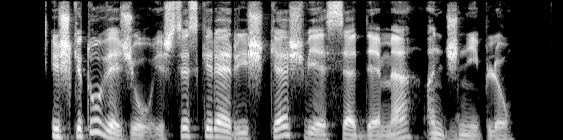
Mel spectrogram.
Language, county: Lithuanian, Šiauliai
